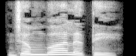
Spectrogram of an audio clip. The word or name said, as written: ಜಂಬಾಲತೆ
